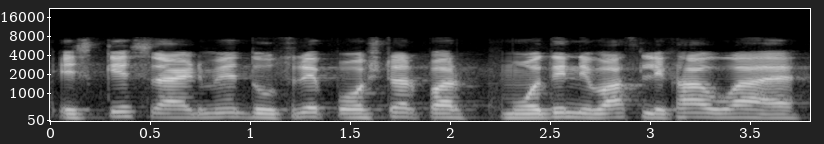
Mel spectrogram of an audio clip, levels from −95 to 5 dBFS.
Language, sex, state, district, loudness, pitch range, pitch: Hindi, male, Uttar Pradesh, Lalitpur, -16 LUFS, 140-155 Hz, 145 Hz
